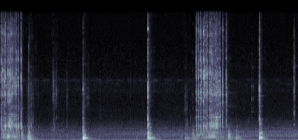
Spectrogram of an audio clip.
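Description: A hand ratchet torques lugs on electrical service connections, giving several short, sharp clicking bursts spaced irregularly, close and fairly loud over a quiet background, with no talking.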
